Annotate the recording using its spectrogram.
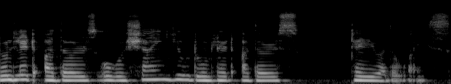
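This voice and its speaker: With a dark, mellow tone and a somewhat breathy sound, a woman speaks at medium pitch and a fairly slow pace in a monotone, flat intonation. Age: 20s. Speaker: tarot reader. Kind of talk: tarot reading to camera. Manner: stuttering at times.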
